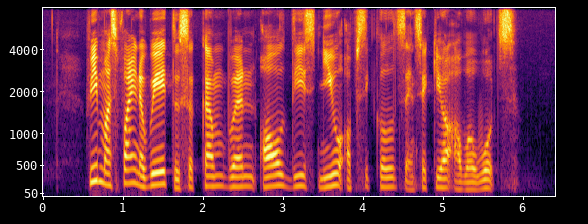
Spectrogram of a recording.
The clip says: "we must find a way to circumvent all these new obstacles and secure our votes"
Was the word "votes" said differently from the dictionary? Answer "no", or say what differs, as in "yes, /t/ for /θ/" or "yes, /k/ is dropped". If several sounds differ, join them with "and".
yes, /w/ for /v/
